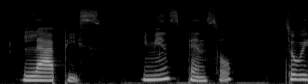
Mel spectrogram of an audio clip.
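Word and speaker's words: lápiz: not on the last syllable so we will pronounce them differently we have lapis lapis it means pencil so we have our syllables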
